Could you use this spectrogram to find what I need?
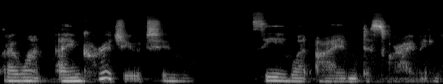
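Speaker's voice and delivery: soft, unhurried meditation voice with long pauses; guided meditation. Acted. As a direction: ease the listener into relaxing, hushed and gentle.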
